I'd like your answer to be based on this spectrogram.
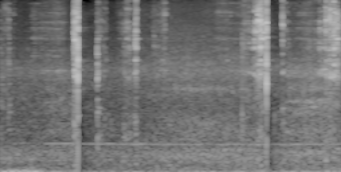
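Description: Hand shears snip through sheep's wool during shearing, several sharp metallic clips at irregular intervals over a quiet background.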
